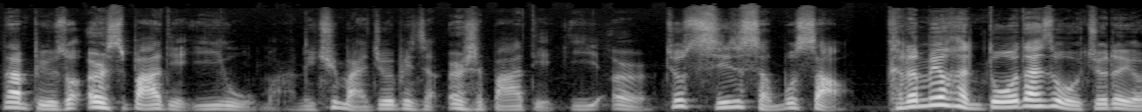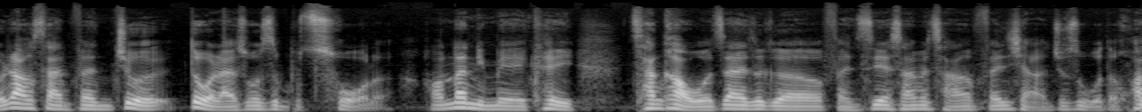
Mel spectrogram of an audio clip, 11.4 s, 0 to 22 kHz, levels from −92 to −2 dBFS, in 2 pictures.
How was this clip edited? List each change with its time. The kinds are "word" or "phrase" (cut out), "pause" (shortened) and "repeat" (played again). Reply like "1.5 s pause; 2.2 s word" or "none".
3.3 s word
